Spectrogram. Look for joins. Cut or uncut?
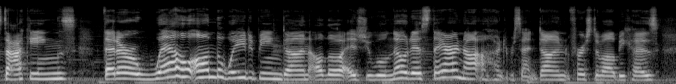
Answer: uncut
